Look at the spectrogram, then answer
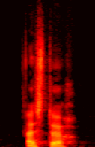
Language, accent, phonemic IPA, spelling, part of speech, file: French, France, /as.tœʁ/, asteur, adverb, LL-Q150 (fra)-asteur.wav
- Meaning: alternative form of à cette heure (“presently”)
